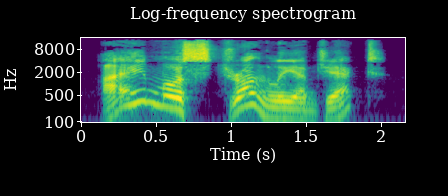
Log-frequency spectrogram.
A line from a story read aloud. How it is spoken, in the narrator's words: cried Summerlee in a querulous voice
